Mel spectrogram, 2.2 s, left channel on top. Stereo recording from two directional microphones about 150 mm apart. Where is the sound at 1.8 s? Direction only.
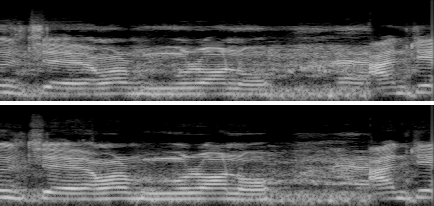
30° right (ahead or behind).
